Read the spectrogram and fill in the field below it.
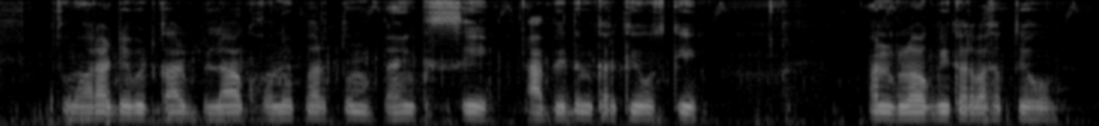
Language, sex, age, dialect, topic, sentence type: Hindi, male, 18-24, Awadhi Bundeli, banking, statement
